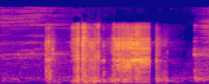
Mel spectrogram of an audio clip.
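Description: A person's breathy, noisy vocal outburst, starting about half a second in and lasting about a second.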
